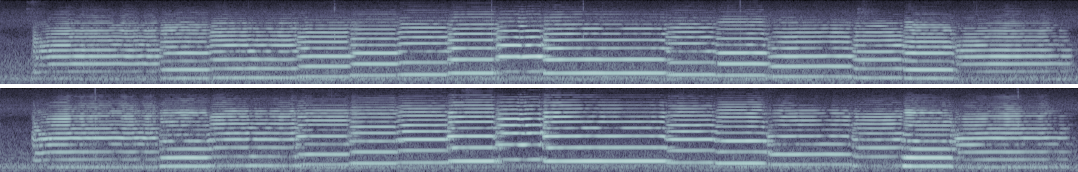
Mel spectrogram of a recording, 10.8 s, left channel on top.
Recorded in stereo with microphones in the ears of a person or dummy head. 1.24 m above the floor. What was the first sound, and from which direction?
A trumpet, 50° right (ahead or behind).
